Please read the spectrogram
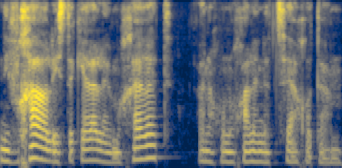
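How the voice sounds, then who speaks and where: A woman's very deep, low voice, dark and mellow in tone, with ordinary pitch variation at a fairly slow pace. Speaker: podcast host and weight-loss coach. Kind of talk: scripted narration; casual interview.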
